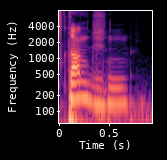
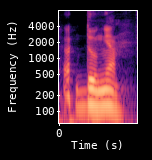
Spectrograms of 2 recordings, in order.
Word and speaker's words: Dungen: Dungeon. Fast ja. – Ja, fel. kanske. Dungen. Vi, dungen. vi säger dungen.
